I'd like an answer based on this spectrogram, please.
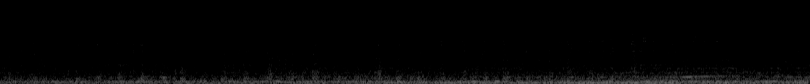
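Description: Faint, steady scratching of a crayon rubbed back and forth on paper while shading in an area, over a low background hum.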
